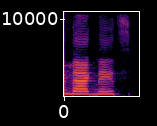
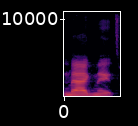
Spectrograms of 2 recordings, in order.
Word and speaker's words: magnates: of our County magnets do you say magnates I think I always said it magnates when I read it but I feel like is I don't know magnates I'm gonna say it magnates in case I'm correct old Acton who is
